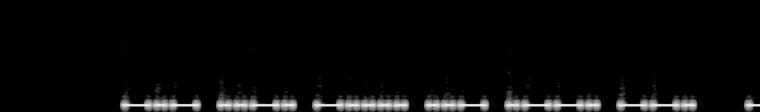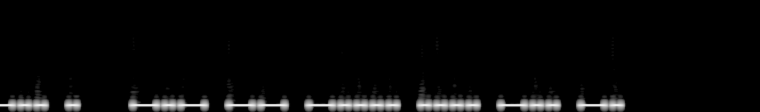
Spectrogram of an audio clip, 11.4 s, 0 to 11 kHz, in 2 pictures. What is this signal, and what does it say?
Morse code, heard as a keyed tone, about 21 wpm, 700 Hz. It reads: KF6UPG DE KM6HDN
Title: USA Callsign DE Callsign - 6 Characters - 20wpm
